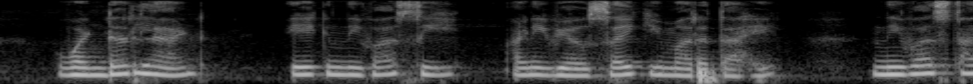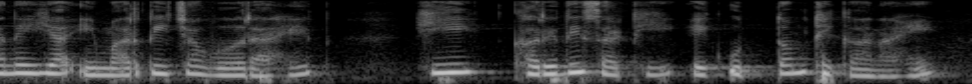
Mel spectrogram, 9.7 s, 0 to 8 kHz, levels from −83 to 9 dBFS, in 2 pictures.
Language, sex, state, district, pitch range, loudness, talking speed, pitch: Marathi, female, Maharashtra, Pune, 220-260 Hz, -24 LUFS, 110 wpm, 235 Hz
